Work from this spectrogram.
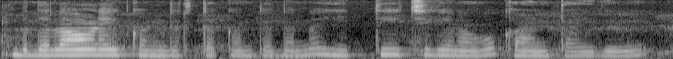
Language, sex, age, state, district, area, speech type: Kannada, female, 30-45, Karnataka, Kolar, rural, spontaneous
